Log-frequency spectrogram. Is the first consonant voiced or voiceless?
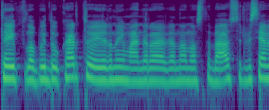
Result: voiceless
